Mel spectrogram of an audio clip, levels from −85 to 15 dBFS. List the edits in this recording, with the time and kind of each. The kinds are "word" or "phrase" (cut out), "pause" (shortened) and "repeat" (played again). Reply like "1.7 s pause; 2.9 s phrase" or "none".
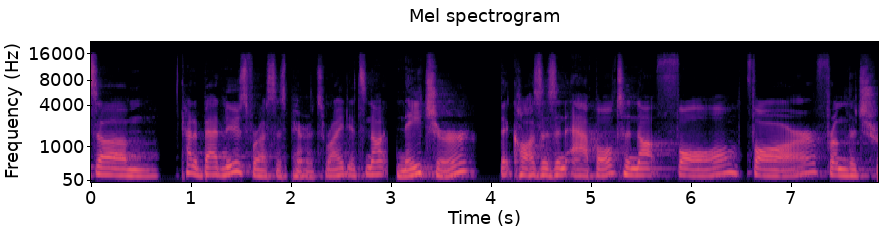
3.0 s word; 4.0 s pause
